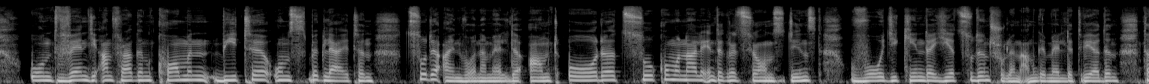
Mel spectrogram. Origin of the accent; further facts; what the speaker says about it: Kharkiv, Kharkiv Oblast, Ukraine; moved away as an adult; now in Germany; auf meine Heimatstadt fallen, auf Kharkiv. Und genau jetzt ist die Straße, wo ich geboren bin und 30 Jahre gelebt habe, halb zerstört.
